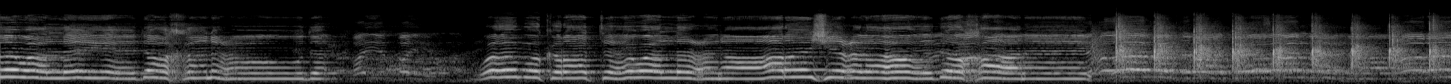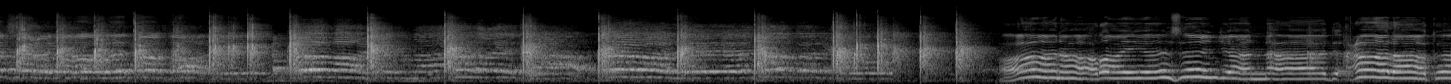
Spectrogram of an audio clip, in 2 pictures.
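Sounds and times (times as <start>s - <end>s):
men chanting in unison: 5.0s - 23.6s
rhythmic hand claps: 10.8s - 24.5s.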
